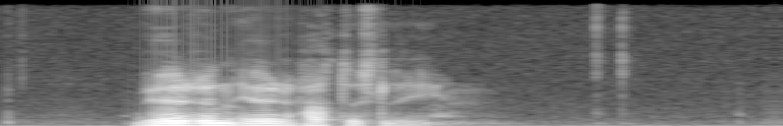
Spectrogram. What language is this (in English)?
Faroese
